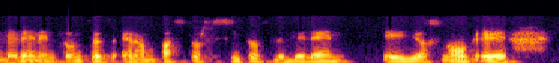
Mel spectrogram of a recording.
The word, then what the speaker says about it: Belén: Entonces nos acordamos que ellos se encontraban en betleem porque todo todo pasó en en Belén no sé cómo se dice en castellano Belén Belén Belén Belén ah Belén se encontraban en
